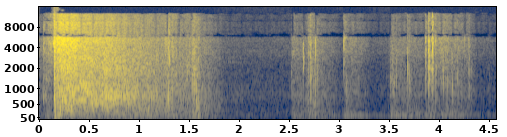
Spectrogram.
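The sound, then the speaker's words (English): A gunshot goes off during a fast-draw attempt in which the shooter accidentally hits himself: one sharp, loud blast with a long decaying tail, then a few softer knocks and clatters. “I just fucking shot myself.”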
